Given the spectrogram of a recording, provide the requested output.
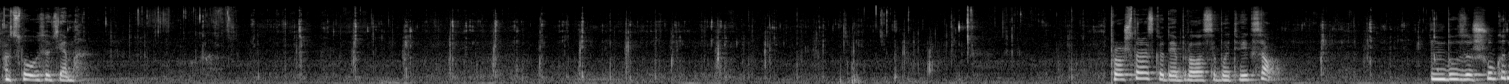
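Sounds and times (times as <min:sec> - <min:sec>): chewing mouth clicks: 0:01.0 - 0:11.2, 0:12.9 - 0:14.3.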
